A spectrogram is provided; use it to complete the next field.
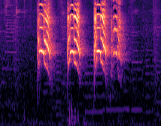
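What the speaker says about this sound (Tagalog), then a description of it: "This species is one of the few parrots that have survived living in the areas disturbed by humans." A parrot lets out four harsh, shrill squawks in quick succession, loud and close, with a brief faint whistle between calls.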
